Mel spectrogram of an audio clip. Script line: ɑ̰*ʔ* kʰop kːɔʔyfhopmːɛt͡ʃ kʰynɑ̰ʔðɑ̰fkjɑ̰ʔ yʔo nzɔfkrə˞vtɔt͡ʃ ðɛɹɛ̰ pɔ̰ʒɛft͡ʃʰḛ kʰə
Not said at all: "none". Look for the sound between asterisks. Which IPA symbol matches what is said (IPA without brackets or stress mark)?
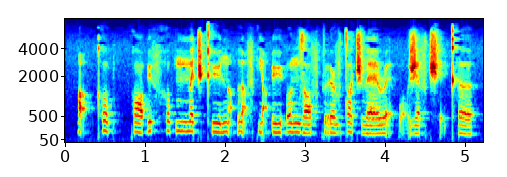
ʔ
